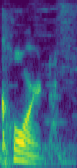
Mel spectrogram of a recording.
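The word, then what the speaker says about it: Khorne: For all the enthusiasts, it is the champions of corn, like cornflakes. Not spelled like corn.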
